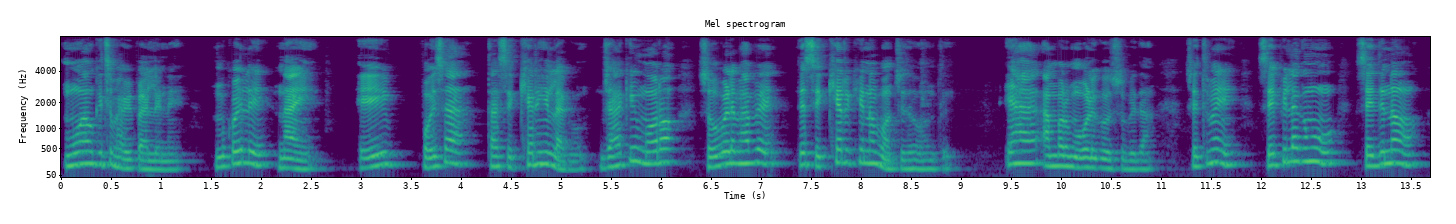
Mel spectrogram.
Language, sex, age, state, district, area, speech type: Odia, male, 30-45, Odisha, Kandhamal, rural, spontaneous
